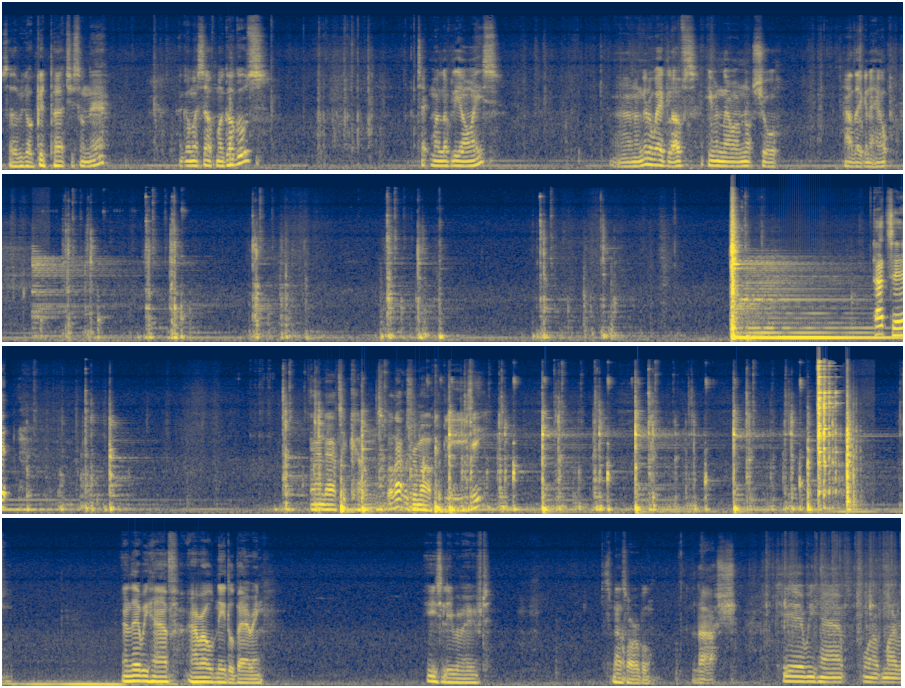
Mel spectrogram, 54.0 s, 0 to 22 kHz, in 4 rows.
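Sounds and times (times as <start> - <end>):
loud bang with ringing tone: 14.0 - 16.8, 24.4 - 29.5
metal parts clinking: 30.9 - 40.6
shop press clicking and creaking: 31.1 - 40.1.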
